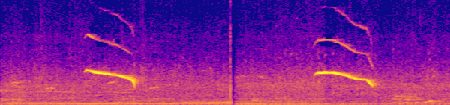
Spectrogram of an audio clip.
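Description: A bird whistling twice: each is one clear, loud whistle that slides down in pitch over most of a second.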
